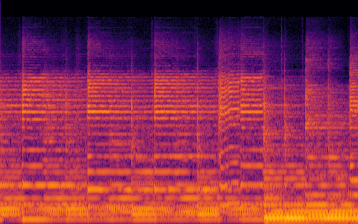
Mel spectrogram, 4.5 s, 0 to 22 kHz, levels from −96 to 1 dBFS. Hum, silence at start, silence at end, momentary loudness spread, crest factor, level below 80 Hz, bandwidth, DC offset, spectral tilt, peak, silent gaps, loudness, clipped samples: none; 0 s; 0 s; 4 LU; 14 dB; -40 dBFS; 11.5 kHz; under 0.1%; -5.5 dB/octave; -6 dBFS; none; -21 LUFS; under 0.1%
